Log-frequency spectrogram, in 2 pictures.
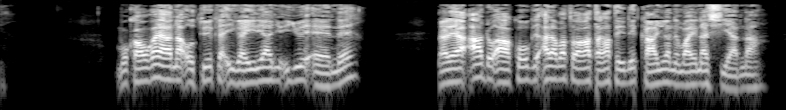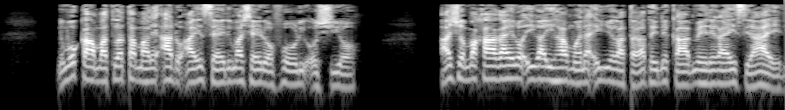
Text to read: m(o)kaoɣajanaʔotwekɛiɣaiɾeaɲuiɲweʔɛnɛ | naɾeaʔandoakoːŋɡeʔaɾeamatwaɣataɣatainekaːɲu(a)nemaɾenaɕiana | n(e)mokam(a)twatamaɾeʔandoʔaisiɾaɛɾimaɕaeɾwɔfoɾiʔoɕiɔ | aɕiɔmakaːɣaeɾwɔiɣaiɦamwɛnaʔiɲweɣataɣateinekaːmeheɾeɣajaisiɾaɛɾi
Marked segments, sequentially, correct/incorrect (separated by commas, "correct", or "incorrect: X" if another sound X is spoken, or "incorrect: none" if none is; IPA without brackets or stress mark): correct, correct, correct, correct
